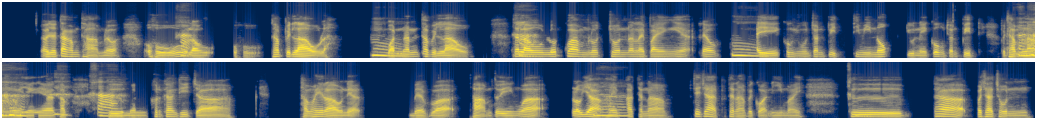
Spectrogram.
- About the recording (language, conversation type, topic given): Thai, unstructured, คุณคิดอย่างไรกับข่าวการทุจริตในรัฐบาลตอนนี้?
- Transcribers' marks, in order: tapping; laughing while speaking: "อา"; other background noise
